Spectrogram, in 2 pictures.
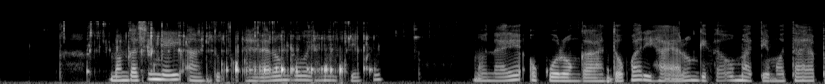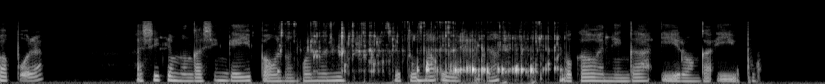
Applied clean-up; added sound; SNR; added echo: neural diffusion model UNIVERSE++.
